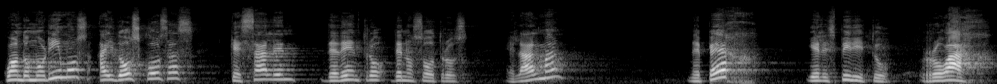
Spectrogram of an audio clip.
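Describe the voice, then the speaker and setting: A man's voice: sits high, very animated, a little slow, fairly bright tone, big-room sound. A man preaching a sermon as pastor, teaching like a teacher, spelling out words letter by letter and asking his listeners questions. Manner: asks the congregation questions.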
